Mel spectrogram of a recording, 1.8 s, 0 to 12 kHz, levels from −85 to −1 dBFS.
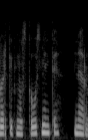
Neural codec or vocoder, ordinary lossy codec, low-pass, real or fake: codec, 16 kHz, 2 kbps, FunCodec, trained on LibriTTS, 25 frames a second; Opus, 32 kbps; 7.2 kHz; fake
